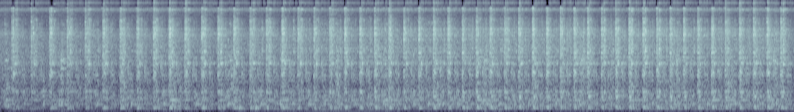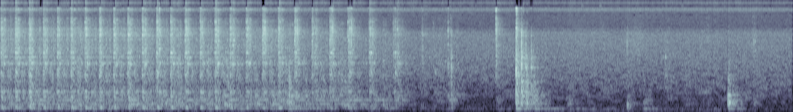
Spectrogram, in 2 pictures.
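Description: An electric sewing machine stitches fabric for a blouse front panel, a close, steady, fast mechanical chatter that runs for about twelve seconds, then stops, leaving a few faint knocks and handling noises.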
